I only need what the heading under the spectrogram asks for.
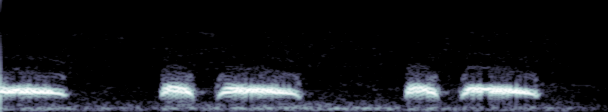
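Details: Young thổ Spotted Dove cooing during a decoy session in Gia Lai, Vietnam, voice described as fairly good; mellow low coos, a short note then a longer sustained one, repeated twice after an opening coo.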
